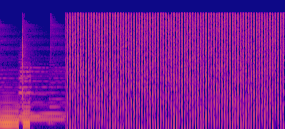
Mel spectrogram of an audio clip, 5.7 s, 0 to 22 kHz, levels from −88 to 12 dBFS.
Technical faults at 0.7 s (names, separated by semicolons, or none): none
